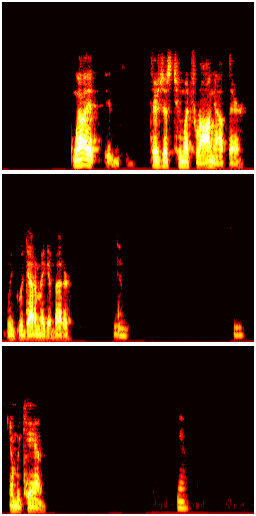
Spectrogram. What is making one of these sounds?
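A man talks calmly over an online call, with pauses.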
